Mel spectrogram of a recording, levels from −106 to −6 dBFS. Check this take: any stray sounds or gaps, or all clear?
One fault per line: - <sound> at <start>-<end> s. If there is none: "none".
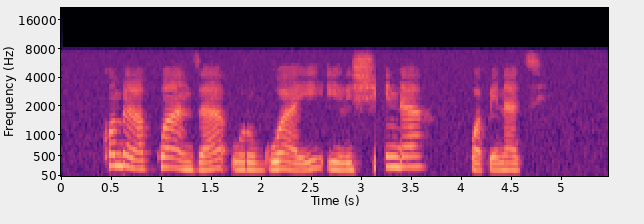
- dropout at 3.1-3.2 s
